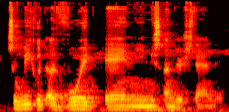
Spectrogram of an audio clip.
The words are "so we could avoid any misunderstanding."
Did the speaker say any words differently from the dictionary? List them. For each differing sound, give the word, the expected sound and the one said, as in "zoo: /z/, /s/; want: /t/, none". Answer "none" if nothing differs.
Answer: none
